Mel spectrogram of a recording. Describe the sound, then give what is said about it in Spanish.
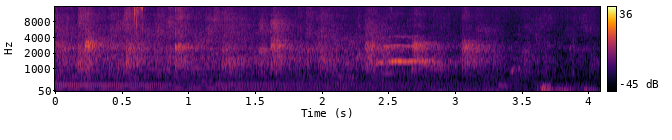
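A crowd of parents and children clapping together at a church children's celebration, a steady wash of many hands with uneven bursts, over a low constant hum. “Ok, vamos a levantar otro aplauso grande.”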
